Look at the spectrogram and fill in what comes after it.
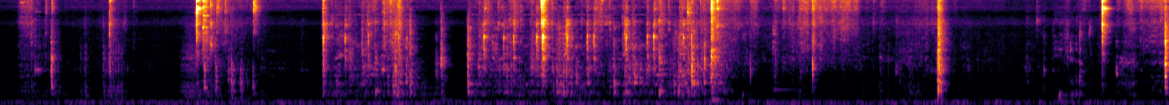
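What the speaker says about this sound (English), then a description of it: "I am going to sew down the ends." A sewing machine stitching down the strap ends of a sling crossbody bag, running in short, quiet bursts of rapid mechanical ticking separated by brief pauses and handling clicks.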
